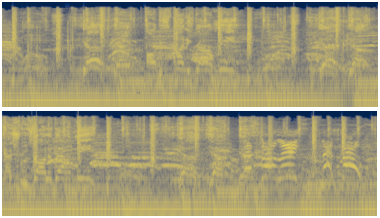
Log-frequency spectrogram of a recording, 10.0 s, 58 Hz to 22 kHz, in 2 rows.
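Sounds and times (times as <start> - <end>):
hip hop track with vocals: 0.0 - 10.0.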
